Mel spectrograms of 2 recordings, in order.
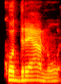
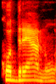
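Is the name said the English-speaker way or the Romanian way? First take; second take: Romanian; Romanian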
